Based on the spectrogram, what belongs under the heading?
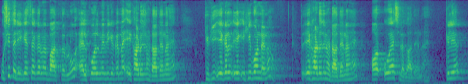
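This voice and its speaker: A man teaches a chemistry lesson in casual classroom talk, asking questions and answering them himself, repeating key words, and frequently correcting his own slips. His voice sits high and moves fairly quickly.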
